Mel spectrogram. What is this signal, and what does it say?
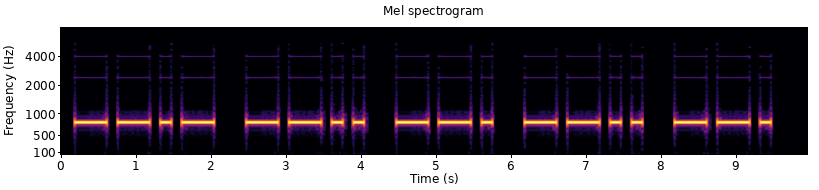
Morse code, heard as a keyed tone, about 8 wpm, 800 Hz. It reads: QZGZG
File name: CW gyakorlas g z q 7 baud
